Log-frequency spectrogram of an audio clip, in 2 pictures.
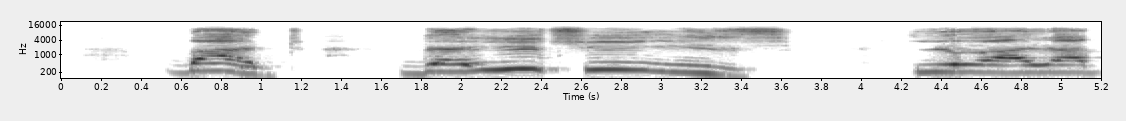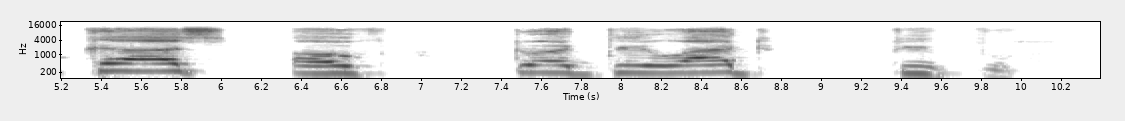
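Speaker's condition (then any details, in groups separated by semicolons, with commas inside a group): Cerebral palsy; fine motor skill challenges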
